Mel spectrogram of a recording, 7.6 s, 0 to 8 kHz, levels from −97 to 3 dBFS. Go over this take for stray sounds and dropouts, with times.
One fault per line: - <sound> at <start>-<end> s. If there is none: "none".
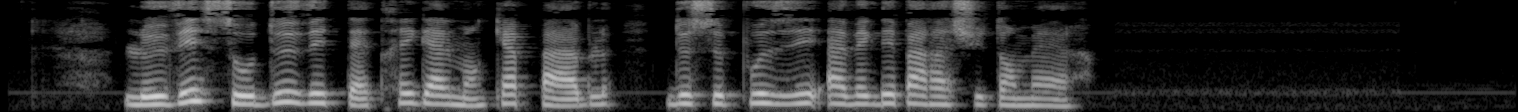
none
